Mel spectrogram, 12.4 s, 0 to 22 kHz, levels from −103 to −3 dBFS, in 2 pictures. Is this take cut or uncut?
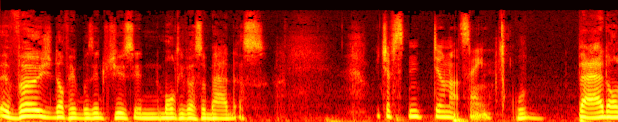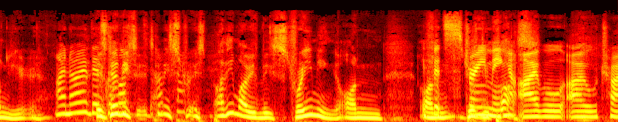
uncut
